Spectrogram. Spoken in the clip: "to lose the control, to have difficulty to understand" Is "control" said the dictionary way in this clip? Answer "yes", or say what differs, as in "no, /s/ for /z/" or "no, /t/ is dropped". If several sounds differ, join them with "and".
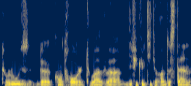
no, /n/ is dropped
